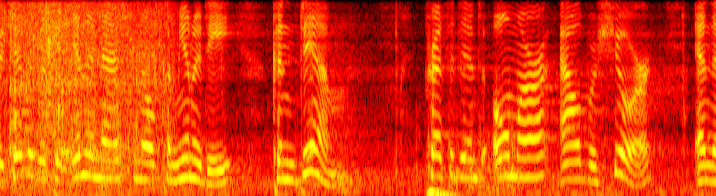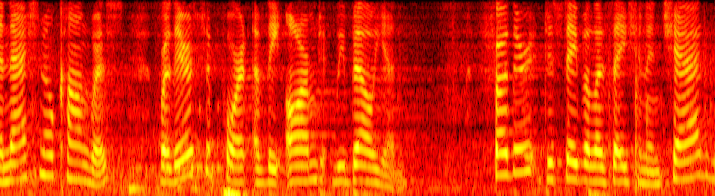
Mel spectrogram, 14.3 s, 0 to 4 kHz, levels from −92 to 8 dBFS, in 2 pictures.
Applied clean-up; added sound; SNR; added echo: none; Sink (filling or washing); 11 dB; reverberation time 1.3 s.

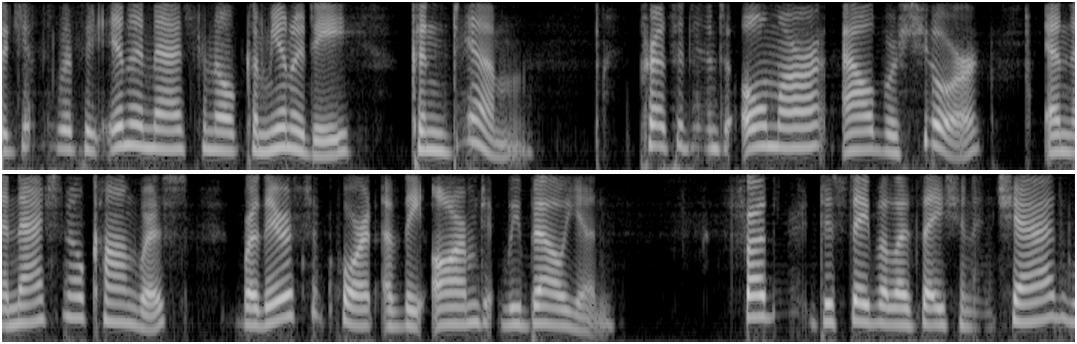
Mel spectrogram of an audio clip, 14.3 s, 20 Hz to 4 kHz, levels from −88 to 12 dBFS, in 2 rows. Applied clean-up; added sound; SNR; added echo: neural separator model SepFormer WHAMR!.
